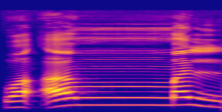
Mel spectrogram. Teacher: अब चूँकि ये असल में है अनमा, तो नून साकिन के बाद फिर मीम आ रहा है, तो नून साकिन यानी मीम का ताल्लुक़ हरूफ यरमलून से, तो नून साकिन को मीम में हम मिलाएंगे। नून साकिन की यहाँ पर आवाज़ नहीं आएगी बल्कि मीम की आवाज़ होगी और यहाँ पर इदगाम माअल गुन्ना किया जाएगा।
